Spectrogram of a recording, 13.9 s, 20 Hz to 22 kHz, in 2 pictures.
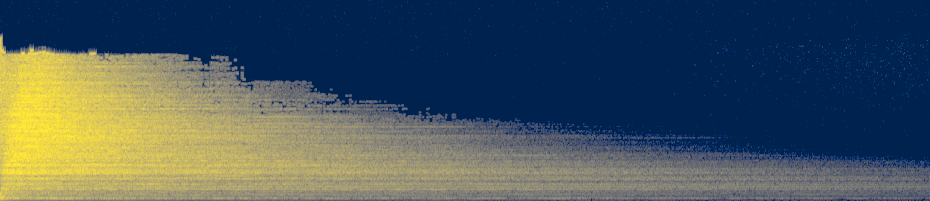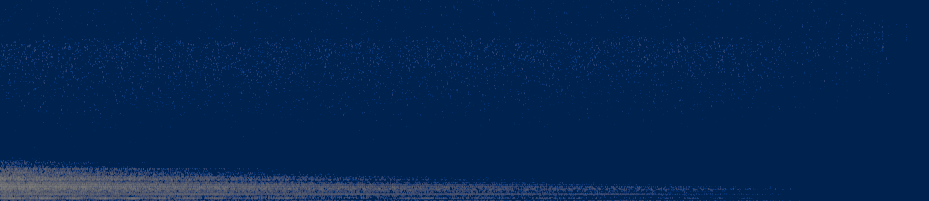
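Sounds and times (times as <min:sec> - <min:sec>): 
bronze crash cymbal hit on edge: 0:00.0 - 0:03.3.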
